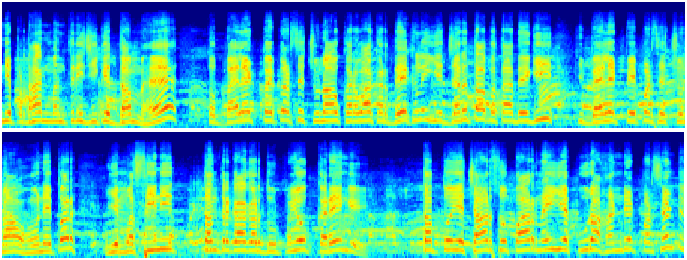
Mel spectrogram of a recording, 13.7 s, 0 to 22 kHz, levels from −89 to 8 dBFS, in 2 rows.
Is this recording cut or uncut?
uncut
